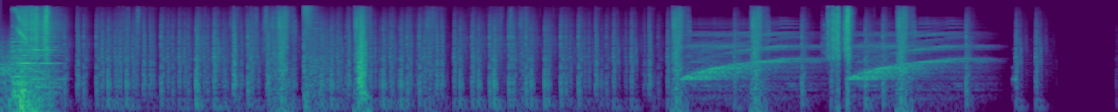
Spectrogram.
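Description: Footsteps run across hard ground.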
